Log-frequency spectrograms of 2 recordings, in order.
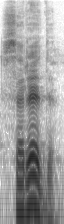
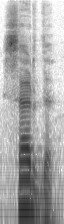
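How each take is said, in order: First: An extra vowel separates the final consonants. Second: The final consonants are joined without a vowel. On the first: The speaker calls it wrong. "ये भी सही नहीं है" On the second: The speaker calls it right. "सही तलफ़्फ़ुज़ है"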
